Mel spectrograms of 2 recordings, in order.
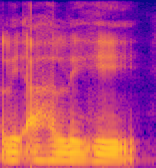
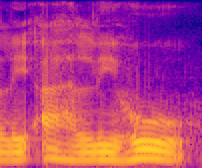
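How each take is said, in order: First: The final vowel is an 'ee' sound. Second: The final vowel is an 'oo' sound. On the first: This follows the common Hafs reading. "dalam qiraah hafaz kita yang ada di mushaf kita" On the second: This follows Hamzah's reading. "Ini dalam qiraah Hamzah"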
